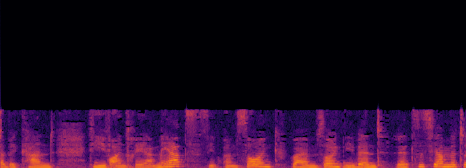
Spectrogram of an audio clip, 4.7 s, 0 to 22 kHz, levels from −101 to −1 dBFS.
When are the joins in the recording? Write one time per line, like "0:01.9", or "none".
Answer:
0:01.1
0:02.2
0:03.4

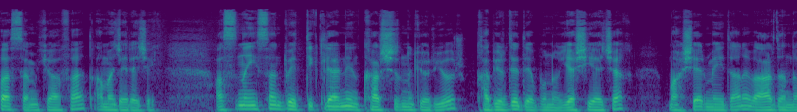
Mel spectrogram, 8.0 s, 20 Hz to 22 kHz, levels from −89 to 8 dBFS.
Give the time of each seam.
0:01.2
0:02.8
0:04.7

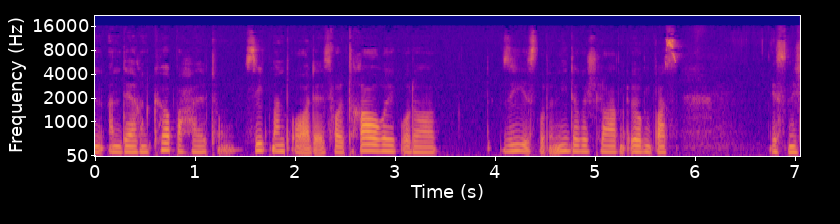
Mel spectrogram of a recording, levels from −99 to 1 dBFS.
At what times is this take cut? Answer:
0:01.9
0:02.4
0:04.4

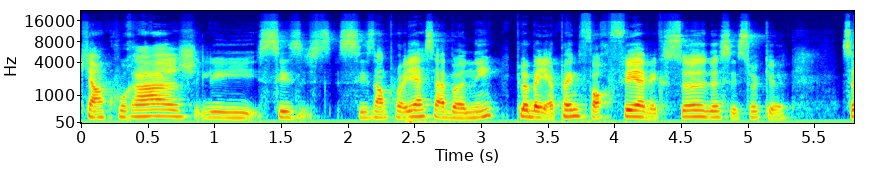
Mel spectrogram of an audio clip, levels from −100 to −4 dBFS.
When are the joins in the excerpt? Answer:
0:03.2

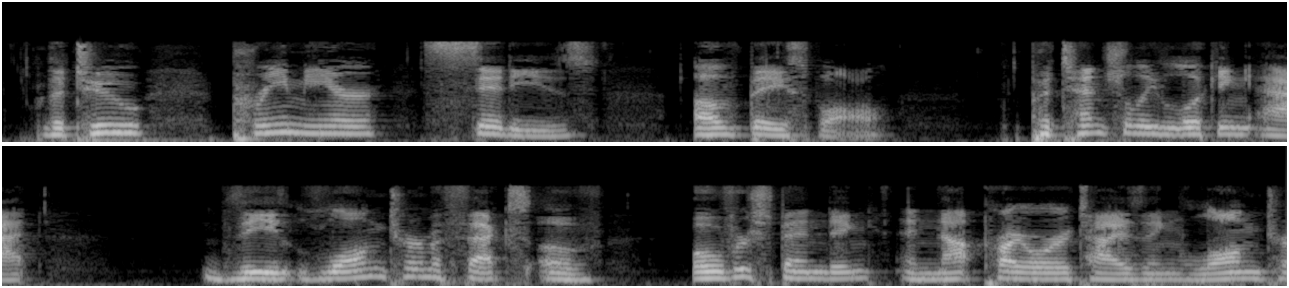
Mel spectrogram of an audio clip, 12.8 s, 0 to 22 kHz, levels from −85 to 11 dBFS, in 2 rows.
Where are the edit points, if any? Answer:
none

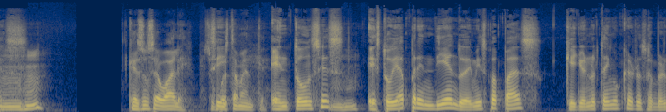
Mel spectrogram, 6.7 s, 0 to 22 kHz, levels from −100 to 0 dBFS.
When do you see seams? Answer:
none

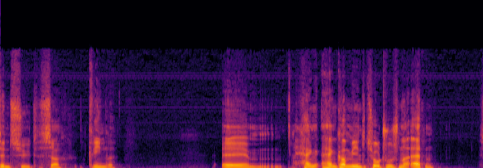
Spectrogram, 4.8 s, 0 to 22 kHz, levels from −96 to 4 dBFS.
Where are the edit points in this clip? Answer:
0:01.1
0:02.9
0:03.6

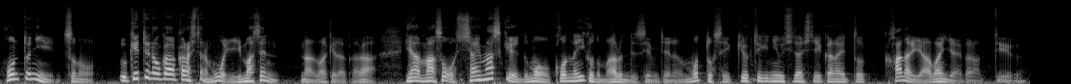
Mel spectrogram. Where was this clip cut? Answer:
none

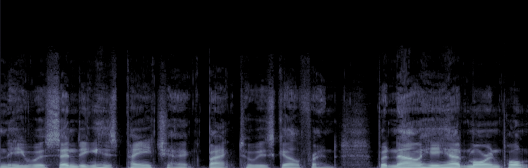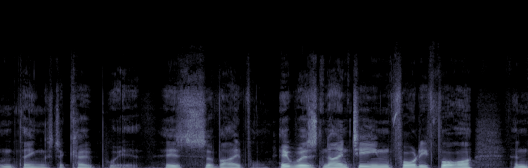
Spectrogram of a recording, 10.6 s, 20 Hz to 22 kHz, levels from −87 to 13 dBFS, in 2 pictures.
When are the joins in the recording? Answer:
0:08.0

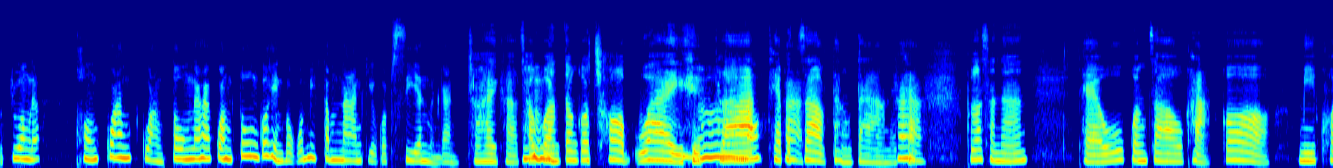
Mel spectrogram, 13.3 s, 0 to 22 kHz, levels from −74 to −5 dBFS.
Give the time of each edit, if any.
0:01.4
0:12.2

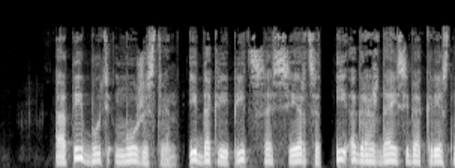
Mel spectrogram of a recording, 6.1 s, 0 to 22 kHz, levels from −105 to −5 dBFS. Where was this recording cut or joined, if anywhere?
0:02.4
0:04.3

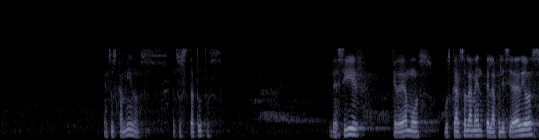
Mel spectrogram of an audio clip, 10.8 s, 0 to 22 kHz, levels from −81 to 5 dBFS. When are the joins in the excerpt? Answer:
0:03.4
0:07.8
0:08.8

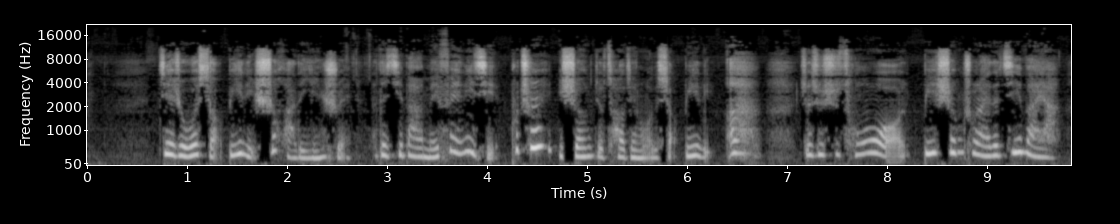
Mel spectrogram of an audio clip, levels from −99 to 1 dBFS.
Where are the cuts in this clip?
0:02.7
0:04.2
0:06.3

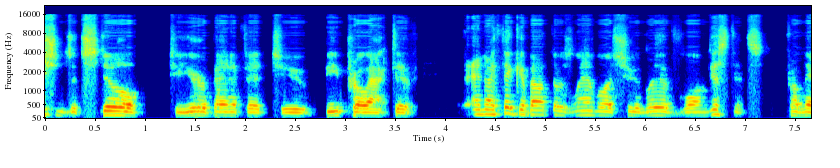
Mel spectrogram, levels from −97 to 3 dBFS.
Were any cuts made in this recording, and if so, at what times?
none

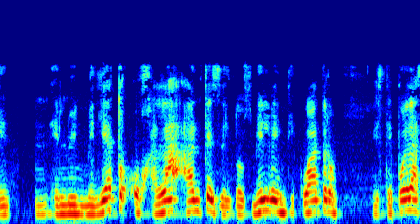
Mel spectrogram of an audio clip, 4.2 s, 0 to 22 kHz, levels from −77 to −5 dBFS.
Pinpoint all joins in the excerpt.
none

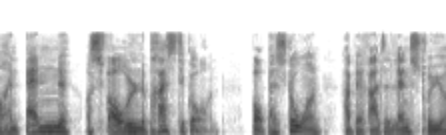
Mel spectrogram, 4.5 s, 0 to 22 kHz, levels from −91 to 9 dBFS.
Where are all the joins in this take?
none

